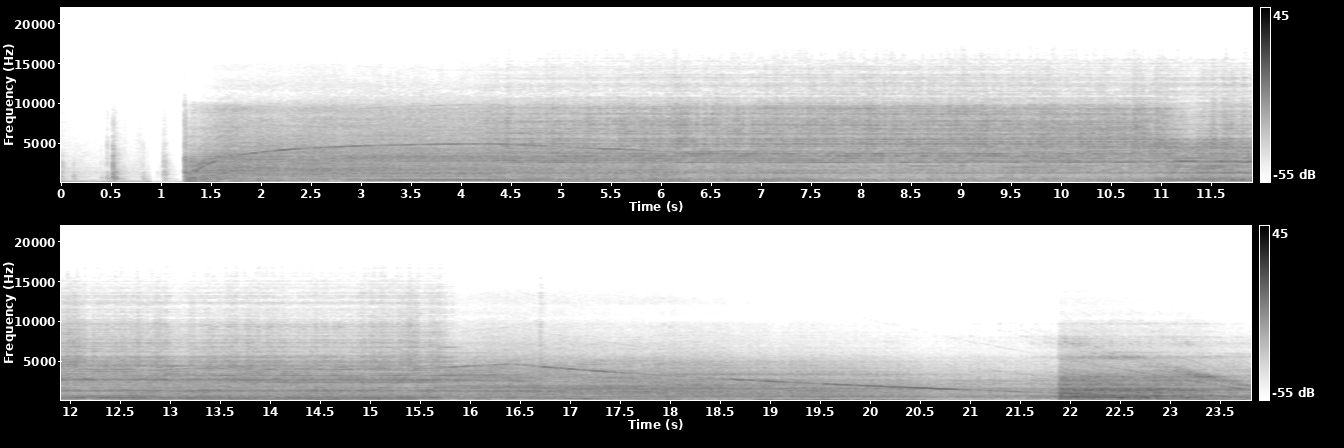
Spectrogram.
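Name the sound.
Evolution cut-off saw cutting thick metal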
